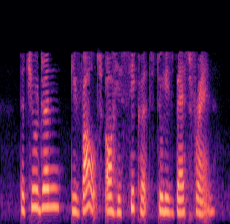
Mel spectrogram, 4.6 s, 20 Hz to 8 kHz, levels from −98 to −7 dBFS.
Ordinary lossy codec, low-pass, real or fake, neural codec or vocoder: AAC, 16 kbps; 7.2 kHz; fake; codec, 16 kHz, 8 kbps, FunCodec, trained on LibriTTS, 25 frames a second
